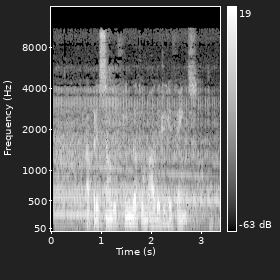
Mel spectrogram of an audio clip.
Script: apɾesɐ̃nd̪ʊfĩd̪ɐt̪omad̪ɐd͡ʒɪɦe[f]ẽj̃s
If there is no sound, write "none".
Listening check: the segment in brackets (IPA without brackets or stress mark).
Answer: f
